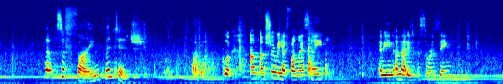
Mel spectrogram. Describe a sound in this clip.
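A woman speaks in a low, tense voice close by.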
